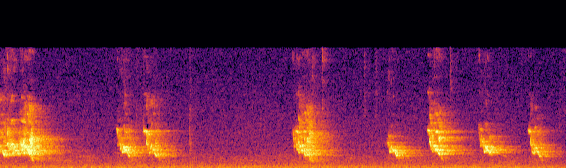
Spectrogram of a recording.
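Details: Budgerigars kept as pets climb over a big Christmas tree next to their cage on Christmas Day; a rapid series of about nine scratchy, descending chirps, some in close pairs, clear over a quiet indoor background.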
